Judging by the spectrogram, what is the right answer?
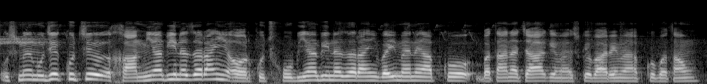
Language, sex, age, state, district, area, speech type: Urdu, male, 18-30, Uttar Pradesh, Shahjahanpur, urban, spontaneous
